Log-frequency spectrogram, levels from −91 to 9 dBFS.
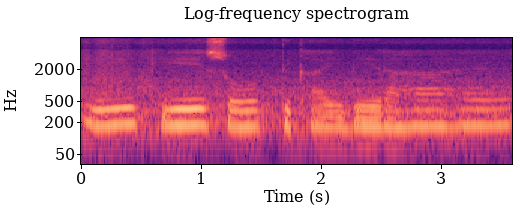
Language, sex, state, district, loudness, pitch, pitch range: Hindi, female, Bihar, Kaimur, -14 LUFS, 175 Hz, 165-180 Hz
